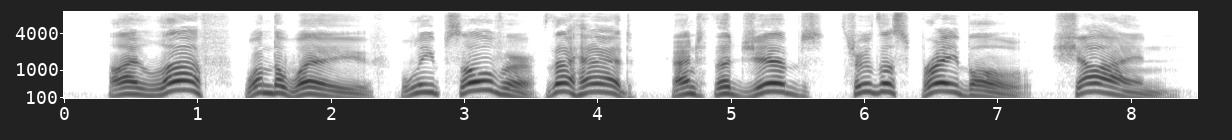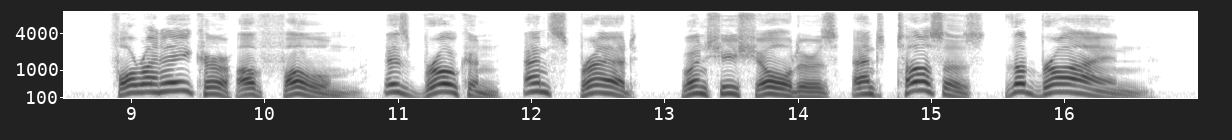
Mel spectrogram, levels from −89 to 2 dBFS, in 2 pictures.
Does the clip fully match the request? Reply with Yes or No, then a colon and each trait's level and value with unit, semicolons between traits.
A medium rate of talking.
No: slow, 115 wpm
